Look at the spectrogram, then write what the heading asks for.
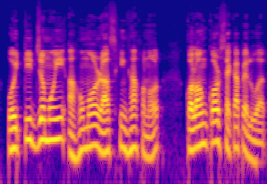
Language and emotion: Assamese, neutral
